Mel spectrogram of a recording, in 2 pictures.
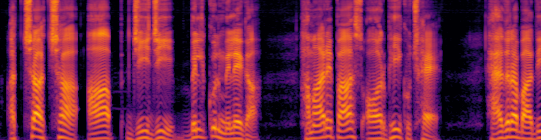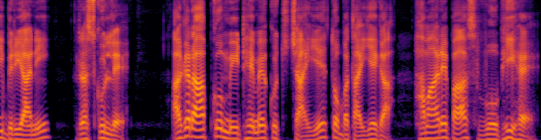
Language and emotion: Urdu, neutral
